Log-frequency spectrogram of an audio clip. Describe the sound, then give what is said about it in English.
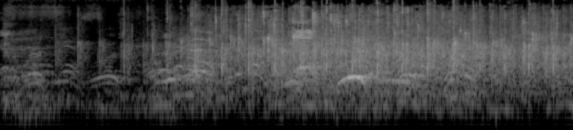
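A church audience claps their hands during a morning service: scattered claps at first, swelling into steady, dense applause that grows louder and continues, with voices calling and cheering over it. “Clap your hands a little longer.”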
